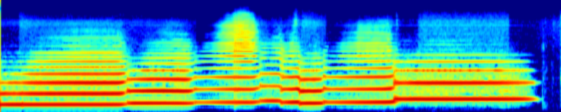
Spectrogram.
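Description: A brassy horn played without valves plays a slow line of sustained notes that step up and down, ending on a long held tone that cuts off.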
